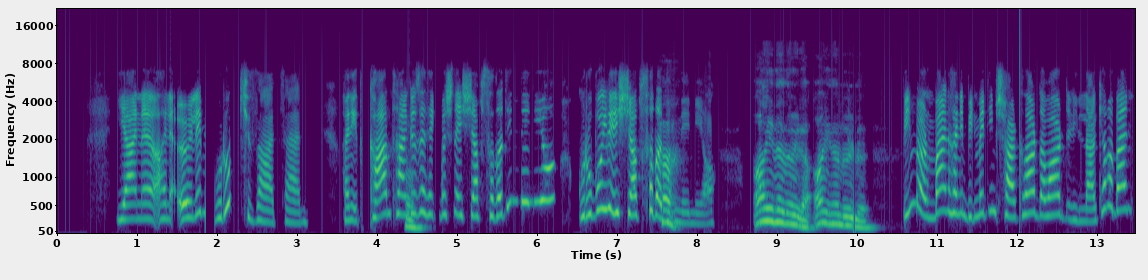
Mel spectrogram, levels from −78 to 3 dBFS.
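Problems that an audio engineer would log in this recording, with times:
crackle 12 per s -27 dBFS
1.86–1.98 s: dropout 120 ms
7.90–8.19 s: clipped -25.5 dBFS
9.96–9.98 s: dropout 23 ms
12.04 s: pop -1 dBFS

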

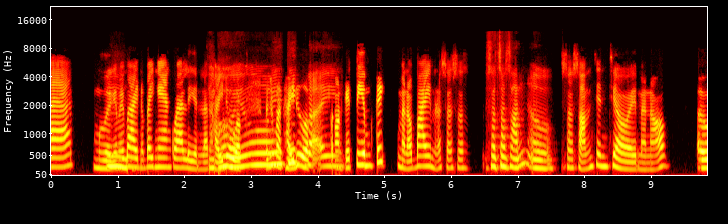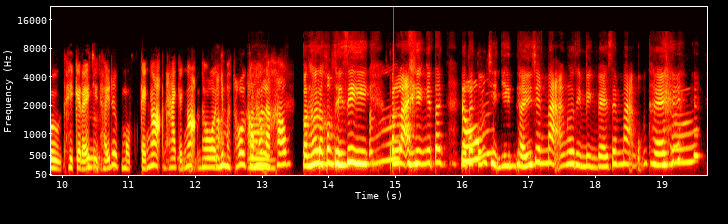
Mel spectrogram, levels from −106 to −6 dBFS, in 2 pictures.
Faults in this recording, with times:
14.98 s: pop -13 dBFS

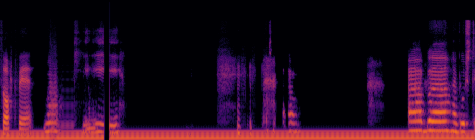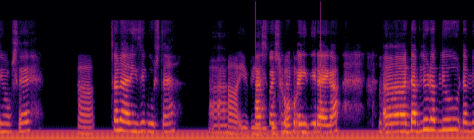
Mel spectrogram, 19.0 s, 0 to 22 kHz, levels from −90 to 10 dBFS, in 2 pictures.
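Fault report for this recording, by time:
hum 60 Hz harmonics 4 -29 dBFS
0.98–1.47 s: clipped -26.5 dBFS
2.08–2.19 s: dropout 110 ms
14.61 s: pop -8 dBFS
15.91 s: pop -5 dBFS

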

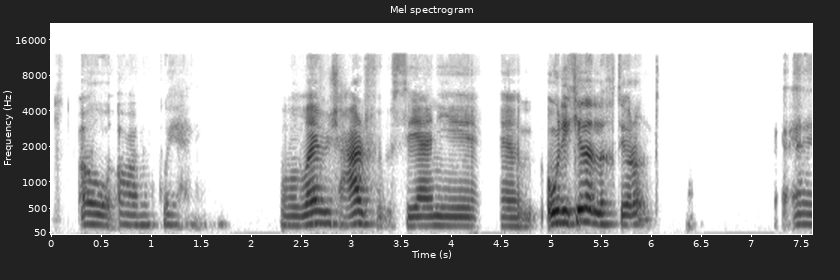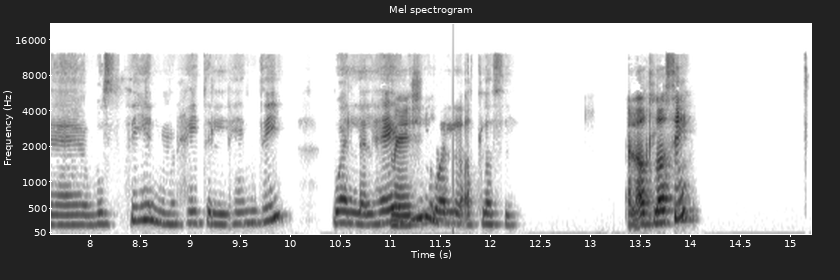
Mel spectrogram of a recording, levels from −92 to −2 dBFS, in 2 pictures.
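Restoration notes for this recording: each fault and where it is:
11.62 s: pop -15 dBFS

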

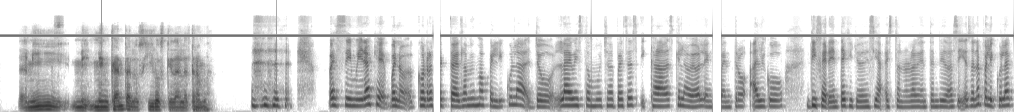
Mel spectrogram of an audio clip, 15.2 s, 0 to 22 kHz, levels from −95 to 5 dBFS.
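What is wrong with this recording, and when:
whine 5.9 kHz -33 dBFS
1.53 s: pop -6 dBFS
4.15 s: pop -10 dBFS
6.50–6.61 s: dropout 111 ms
8.87 s: dropout 2.3 ms
10.69–10.83 s: dropout 138 ms

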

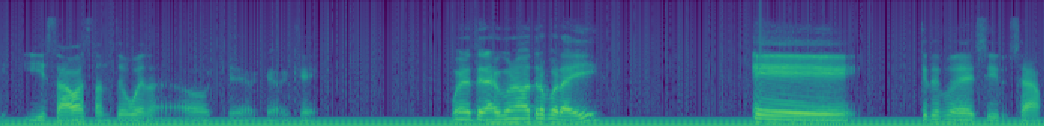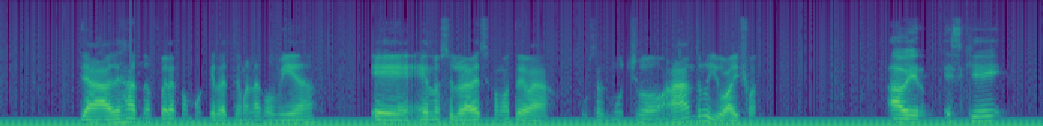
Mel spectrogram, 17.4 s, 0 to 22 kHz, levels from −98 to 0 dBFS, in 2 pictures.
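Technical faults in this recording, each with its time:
crackle 240 per s -37 dBFS
hum 60 Hz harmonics 4 -36 dBFS
6.33 s: pop -12 dBFS
9.78 s: pop -14 dBFS

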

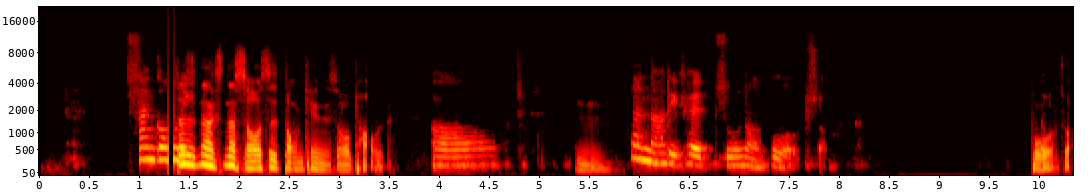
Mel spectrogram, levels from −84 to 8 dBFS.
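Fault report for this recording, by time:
1.28–1.34 s: dropout 56 ms

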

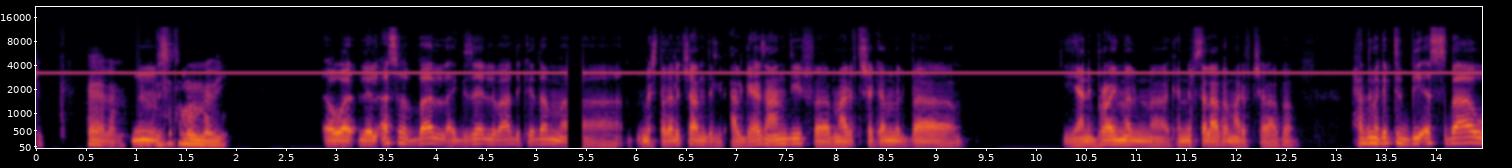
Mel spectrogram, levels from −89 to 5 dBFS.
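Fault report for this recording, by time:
whine 3.2 kHz -34 dBFS
1.01 s: pop -16 dBFS
3.05 s: dropout 2.5 ms
5.30–5.46 s: dropout 158 ms
11.54–11.56 s: dropout 23 ms

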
